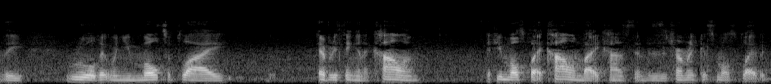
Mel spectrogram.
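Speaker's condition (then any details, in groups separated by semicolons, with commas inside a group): No condition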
